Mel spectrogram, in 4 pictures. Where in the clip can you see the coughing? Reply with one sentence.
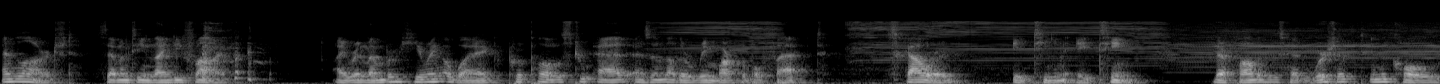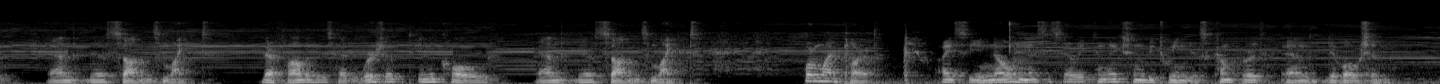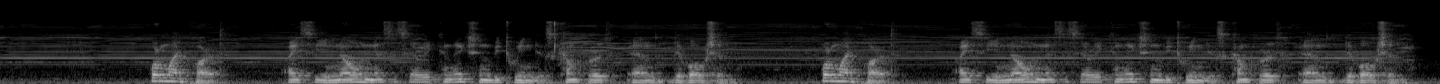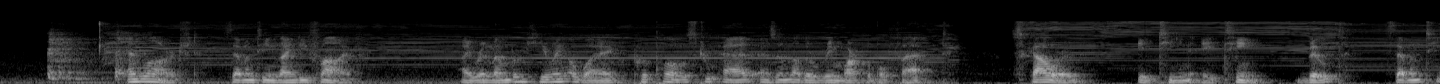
You can hear the coughing from 1.2 to 2.8 s, from 22.8 to 23.8 s and from 43.6 to 44.6 s.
